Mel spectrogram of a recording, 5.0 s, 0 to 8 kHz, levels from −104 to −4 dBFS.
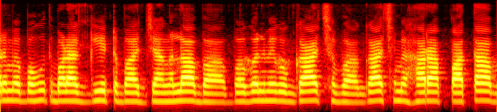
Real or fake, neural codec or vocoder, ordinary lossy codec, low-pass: real; none; none; 7.2 kHz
